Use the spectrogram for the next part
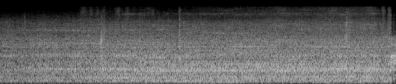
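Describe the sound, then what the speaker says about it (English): A two-wheel drive tractor cutting hay in a field gives off a steady, loud engine drone that holds evenly throughout with no pauses. "With this two-wheel drive tractor, especially in these hay fields where there's lots of turns like this"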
